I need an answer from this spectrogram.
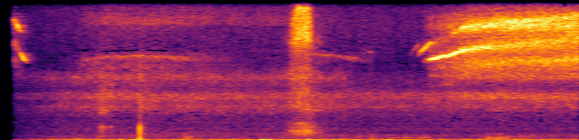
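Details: A pet of unstated species asleep, whistling through its nose: a faint, thin, very high whistle rises and holds for the last second, over quiet room hiss and a soft click.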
